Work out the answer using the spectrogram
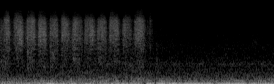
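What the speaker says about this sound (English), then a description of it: "All I'm doing is just rubbing it with my my rag." A rag rubs paint onto a Warhammer helm, a quick run of about ten rhythmic scratchy swipes, close and distinct, then fading into quiet room noise; no speech.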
